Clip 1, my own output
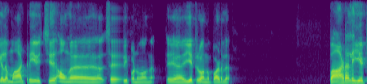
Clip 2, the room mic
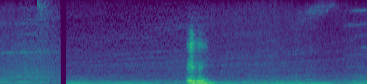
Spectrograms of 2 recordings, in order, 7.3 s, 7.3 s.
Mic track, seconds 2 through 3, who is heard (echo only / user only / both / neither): neither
